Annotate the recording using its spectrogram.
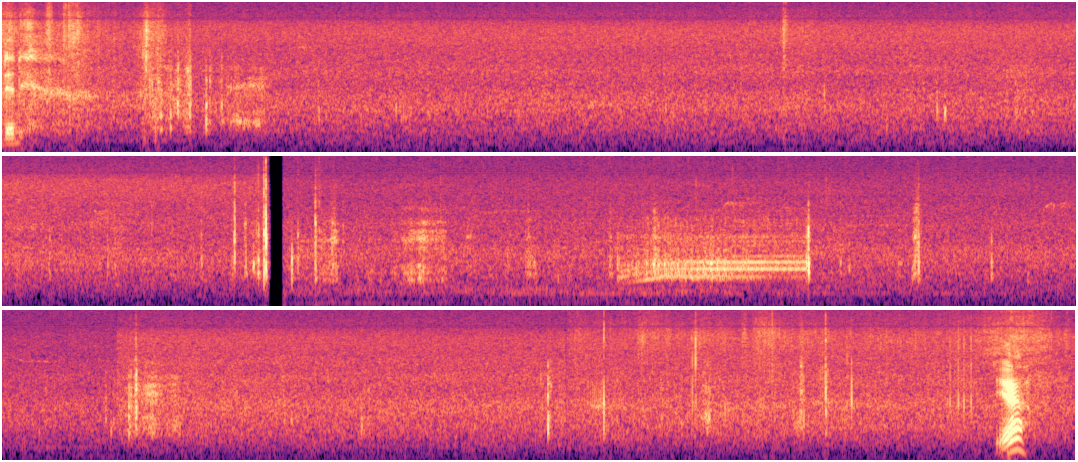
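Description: Quiet outdoor background: a steady faint hiss with a few soft clicks, and a short pitched sound lasting about a second and a half a little over halfway through.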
